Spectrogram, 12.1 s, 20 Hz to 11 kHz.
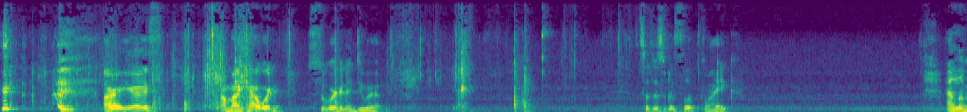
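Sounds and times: plastic wrapper handling: 1.3 - 3.8, 4.8 - 8.0.

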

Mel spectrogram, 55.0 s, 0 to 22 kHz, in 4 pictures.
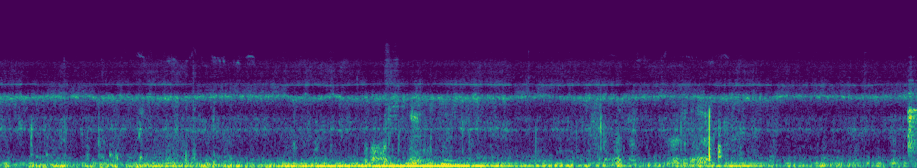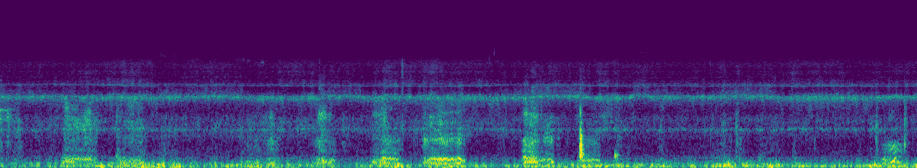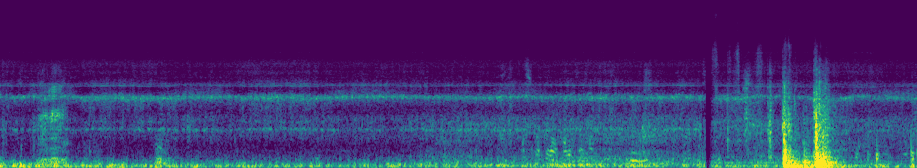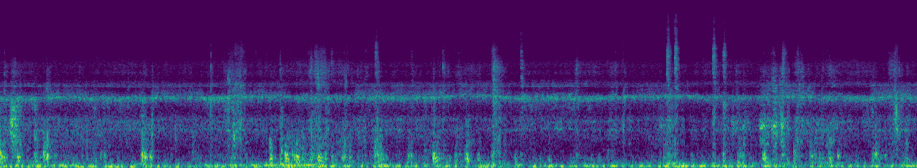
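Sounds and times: puppy growling: 1.5 - 11.2, 13.6 - 16.1, 17.4 - 20.8, 21.6 - 23.0, 26.8 - 28.9.

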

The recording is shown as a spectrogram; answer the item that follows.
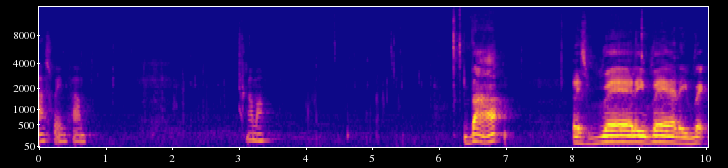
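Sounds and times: mouth eating noises: 0.6 - 8.0.

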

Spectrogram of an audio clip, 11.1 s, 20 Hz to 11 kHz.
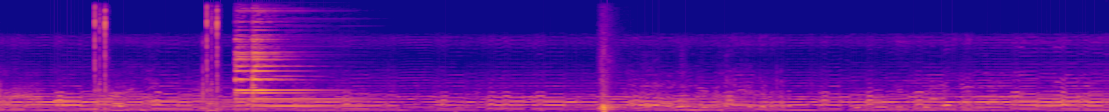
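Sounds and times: sharp clicks: 2.1 - 3.7
bell ding: 2.1 - 3.8.

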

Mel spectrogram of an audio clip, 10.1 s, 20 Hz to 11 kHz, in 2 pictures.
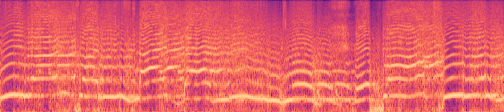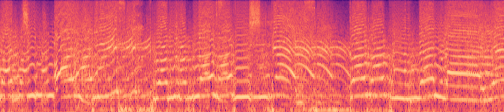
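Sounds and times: children shouting through a microphone: 0.0 - 10.0.

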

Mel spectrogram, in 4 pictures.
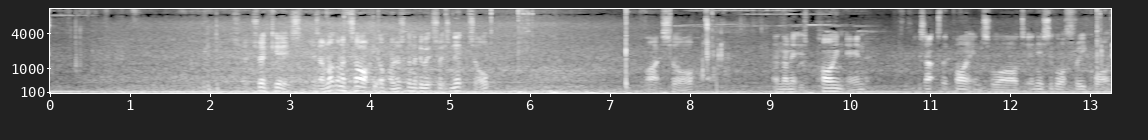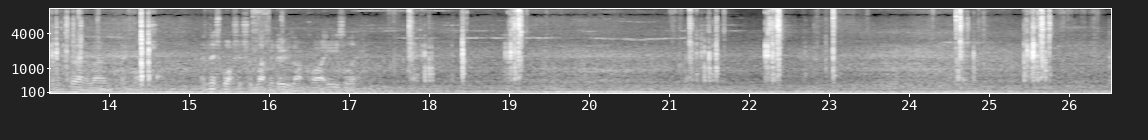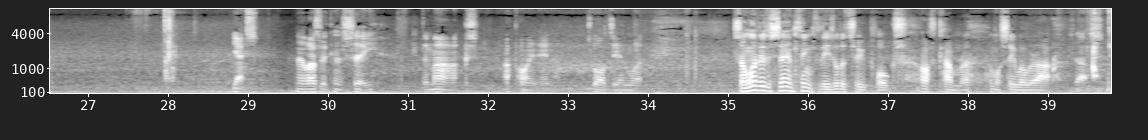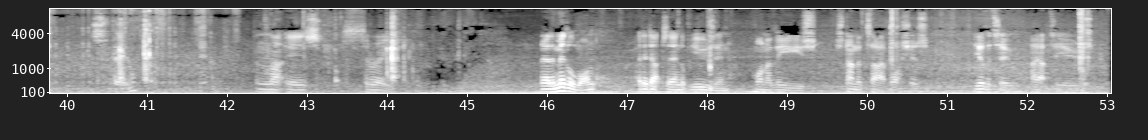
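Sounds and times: socket wrench clinking: 5.5 - 6.2, 8.2 - 9.0, 13.0 - 14.7, 17.5 - 19.6, 21.0 - 23.3, 24.5 - 26.5, 27.9 - 28.2.

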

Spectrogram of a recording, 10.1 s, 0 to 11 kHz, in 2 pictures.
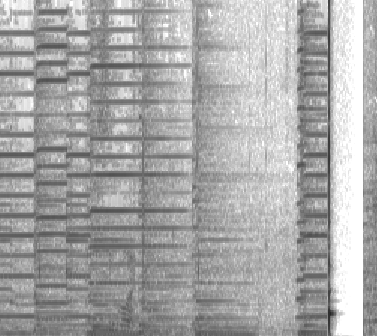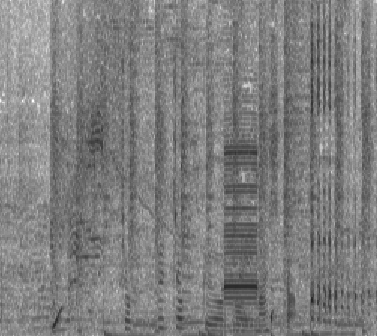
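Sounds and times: rising pop sound effect: 5.7 - 6.0
background music: 5.7 - 10.0.

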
